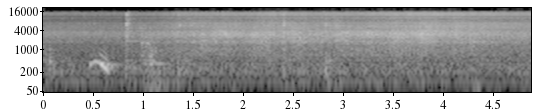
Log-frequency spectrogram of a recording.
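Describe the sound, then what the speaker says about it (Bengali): Blanched diced carrots sizzling and being stirred in a pan for fried rice, a steady soft hiss of frying with a few light clinks from a spatula, moderately quiet and close. "দিয়ে দিলাম গাজরটা"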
